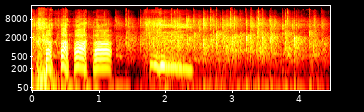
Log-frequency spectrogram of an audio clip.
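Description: A few voiced whoops ring out, then a crowd breaks into steady, dense applause that keeps going at an even level to the end, with scattered cheers mixed in.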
